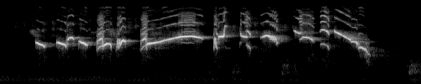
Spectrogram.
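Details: Oriental magpie-robin (kacer) masteran song: a fast, varied string of bright whistled chirps and a drawn-out rising whistle, then a run of descending slurred notes. Clean, with no background sound.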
